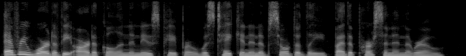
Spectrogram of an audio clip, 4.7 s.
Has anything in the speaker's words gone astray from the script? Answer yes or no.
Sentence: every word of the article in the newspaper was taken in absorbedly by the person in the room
no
